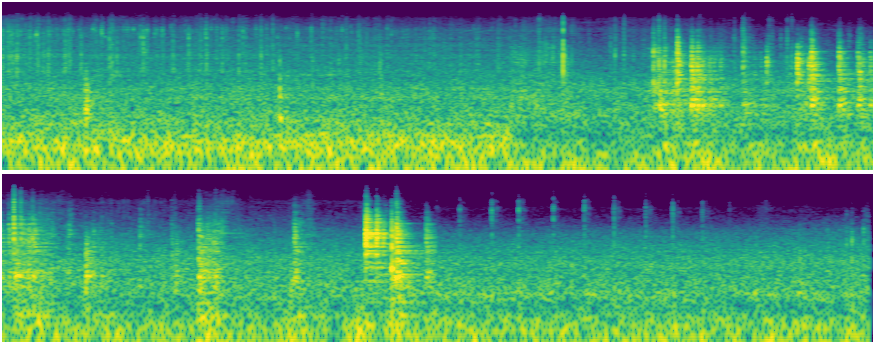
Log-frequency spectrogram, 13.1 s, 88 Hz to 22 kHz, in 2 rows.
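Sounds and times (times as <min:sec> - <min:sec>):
objects being handled clattering: 0:03.8 - 0:09.9.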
